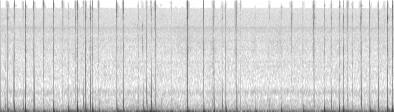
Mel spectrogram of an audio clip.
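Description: Long fingernails tap fast on two small hollow white plastic ping pong balls, one held in each hand. The result is a quiet, irregular stream of short, dry clicks that die away almost instantly, with a low, soft body.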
